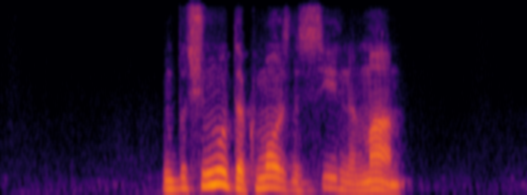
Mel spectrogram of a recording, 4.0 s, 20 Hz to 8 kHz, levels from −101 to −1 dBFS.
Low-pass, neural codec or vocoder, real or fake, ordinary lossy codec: 7.2 kHz; codec, 16 kHz, 0.5 kbps, X-Codec, HuBERT features, trained on balanced general audio; fake; Opus, 24 kbps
